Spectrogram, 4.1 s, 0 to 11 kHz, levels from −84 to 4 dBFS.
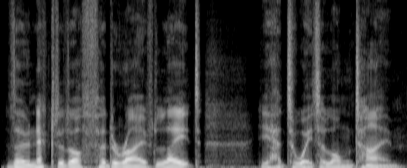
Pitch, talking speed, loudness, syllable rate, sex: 95 Hz, 175 wpm, -18 LUFS, 4.7 syllables/s, male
